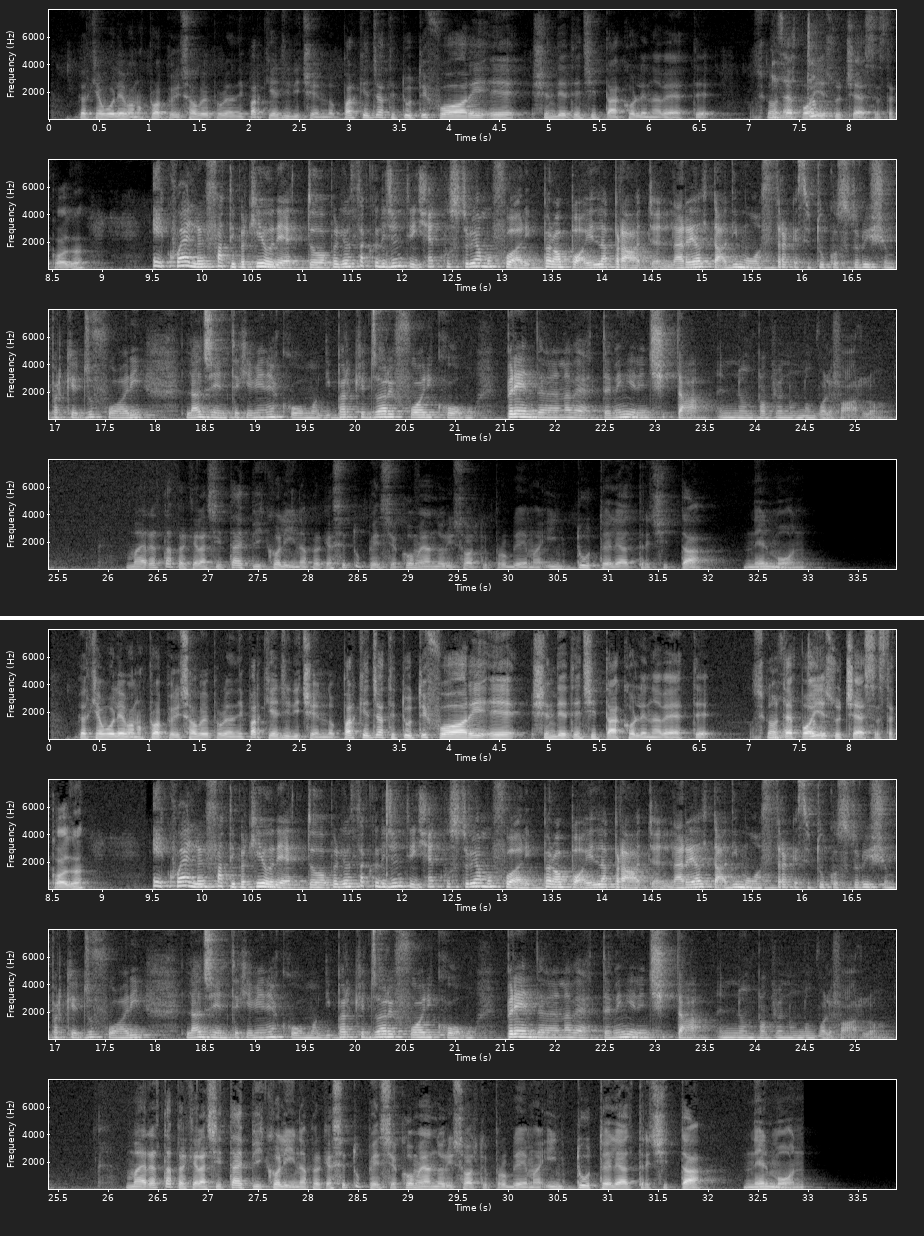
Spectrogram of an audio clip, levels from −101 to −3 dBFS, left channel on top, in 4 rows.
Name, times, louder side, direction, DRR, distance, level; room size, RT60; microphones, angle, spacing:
voice 1, 0.3-6.6 7.0-8.9 26.2-32.0 32.4-33.0, right 6 dB, 85° right, 0.5 m, -27 dB
voice 2, 7.2-7.8 9.5-25.3, equal, 5° left, 1.2 m, -26 dB
11.5 x 7.4 x 9.8 m
head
